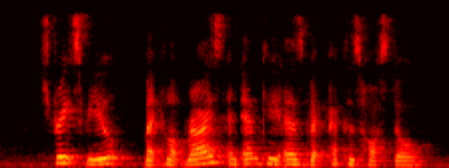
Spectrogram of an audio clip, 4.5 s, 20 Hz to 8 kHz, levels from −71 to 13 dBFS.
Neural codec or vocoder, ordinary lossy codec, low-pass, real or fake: none; AAC, 32 kbps; 7.2 kHz; real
